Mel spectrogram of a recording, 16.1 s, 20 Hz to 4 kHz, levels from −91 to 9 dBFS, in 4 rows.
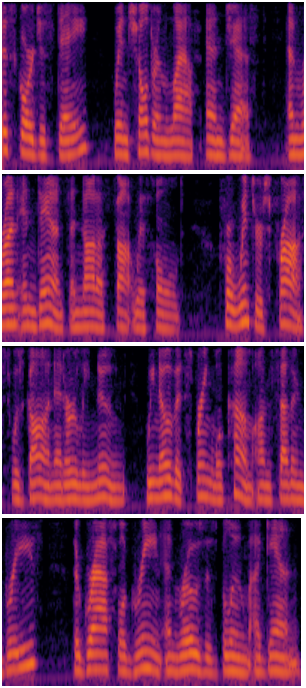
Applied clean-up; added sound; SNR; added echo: none; none; none; none.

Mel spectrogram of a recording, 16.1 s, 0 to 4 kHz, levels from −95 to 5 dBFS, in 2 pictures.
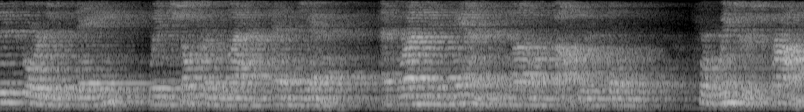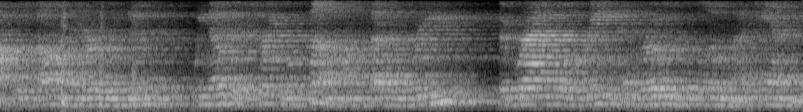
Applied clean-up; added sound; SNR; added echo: none; Cough; 12 dB; reverberation time 1.9 s.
